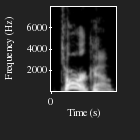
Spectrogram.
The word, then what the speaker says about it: Toriko: Anime episode of One Piece, which is a crossover between One Piece, Dragon Ball Z, and I'm probably going to mispronounce this word. Toriko. Toriko.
